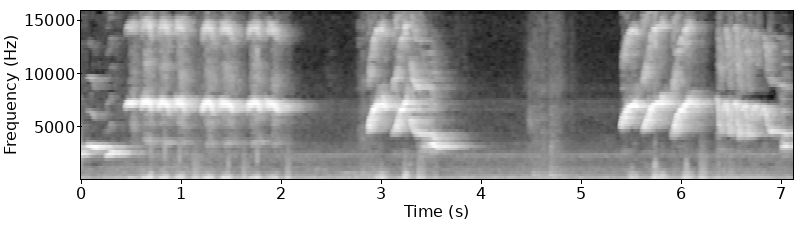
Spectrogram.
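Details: Orange-headed thrush in full song, used as relaxation and as a lure for birds. Dense repeated high whistles and twittering phrases come in two-second bursts, with low clicking taps underneath in the first part.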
